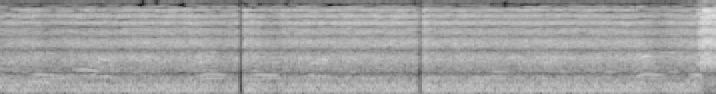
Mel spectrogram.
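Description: Military truck engine running with a loud, steady rumble, the truck carrying a multiple rocket launcher, with faint voices in the background.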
